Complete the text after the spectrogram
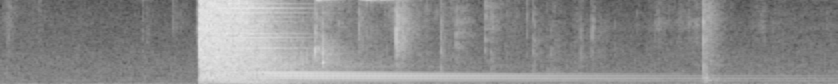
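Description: A pistol shot cracks loudly and echoes through an indoor range.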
